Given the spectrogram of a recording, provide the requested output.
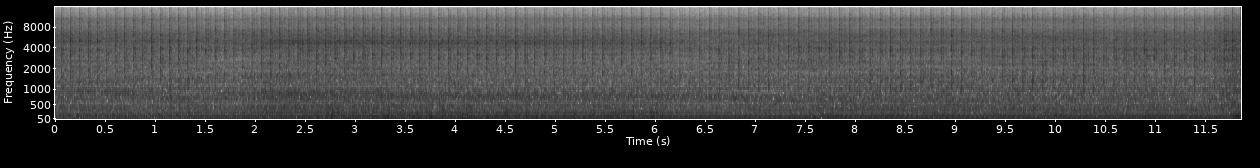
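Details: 1992 Ford Ranger 2.3 at idle, engine reportedly rebuilt under 4000 miles ago: fast steady light ticking with a constant airy hiss, appeared suddenly; engine otherwise runs well, cause unknown.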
